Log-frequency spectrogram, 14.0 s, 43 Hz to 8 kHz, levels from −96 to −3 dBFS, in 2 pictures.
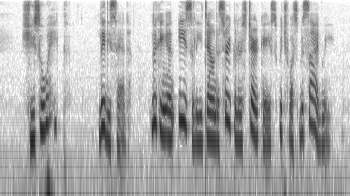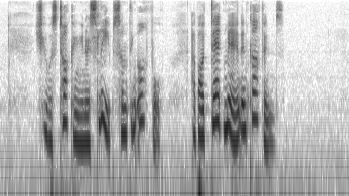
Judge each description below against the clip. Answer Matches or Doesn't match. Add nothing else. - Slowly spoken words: Matches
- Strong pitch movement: Matches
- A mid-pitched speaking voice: Doesn't match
